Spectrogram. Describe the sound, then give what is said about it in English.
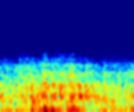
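A hungry stomach rumbling in a low, murky, continuous growl that resembles thunder, fairly faint and steady for about two seconds. “It's not a thunderstorm. It's my stomach rumbling.”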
